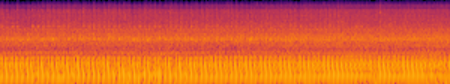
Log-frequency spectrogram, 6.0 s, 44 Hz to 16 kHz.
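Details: MTD White Outdoor GT2550 garden tractor with a 25hp Briggs & Stratton V-twin, at first start-up. Fast, uneven put-put idle that drifts high and low and wants to stall. This is idle hunting attributed to a dirty carburettor, possibly run on choke.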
